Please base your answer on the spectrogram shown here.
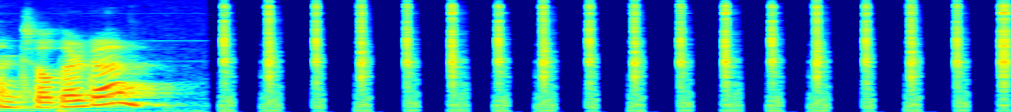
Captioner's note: clock ticking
